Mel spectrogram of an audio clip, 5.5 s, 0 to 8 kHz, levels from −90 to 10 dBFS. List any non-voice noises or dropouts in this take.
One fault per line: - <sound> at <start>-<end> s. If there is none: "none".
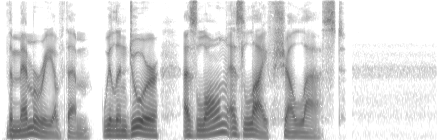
none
